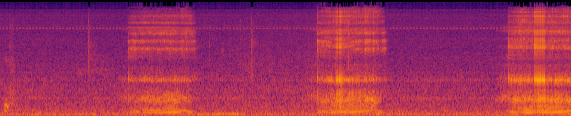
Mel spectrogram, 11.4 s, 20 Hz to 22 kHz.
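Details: Snoring during sleep: three whistling, rattling snorts of rising and falling pitch about every four seconds, roughly 15 breaths a minute.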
